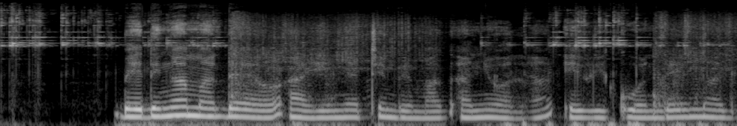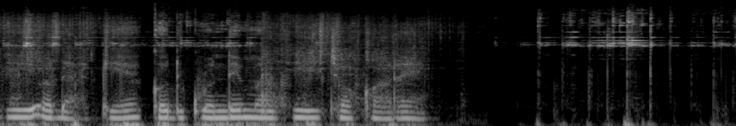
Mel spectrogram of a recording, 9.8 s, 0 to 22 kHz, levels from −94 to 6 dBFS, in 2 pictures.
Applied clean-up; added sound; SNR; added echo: neural mask model RNNoise.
